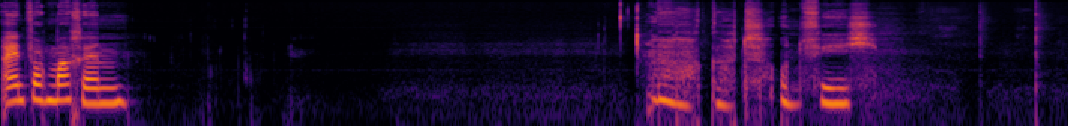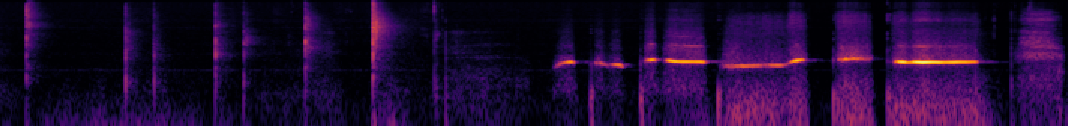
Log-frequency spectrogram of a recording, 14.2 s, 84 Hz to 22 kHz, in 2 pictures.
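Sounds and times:
speech: 0.1 - 0.9, 4.3 - 6.0
sharp finger snaps: 6.4 - 10.2
person whistling a short wavering tune: 10.8 - 13.9.

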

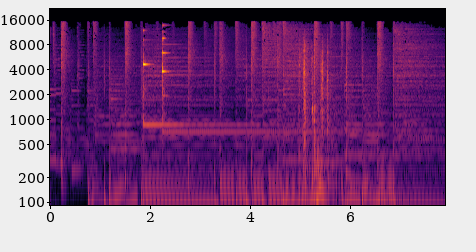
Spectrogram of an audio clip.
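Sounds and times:
doorbell chime: 1.8 - 5.9
dense sustained music with repeated sharp strikes: 1.8 - 7.9.

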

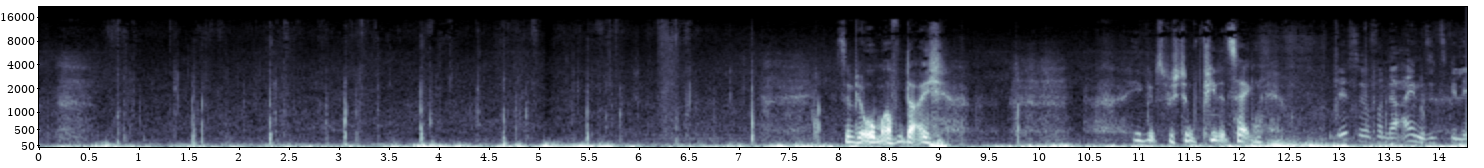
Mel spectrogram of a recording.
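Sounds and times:
footsteps of people walking up onto a dike outdoors: 0.6 - 8.1, 12.4 - 14.2
speech: 8.0 - 9.2, 11.0 - 14.2.

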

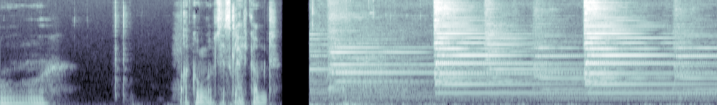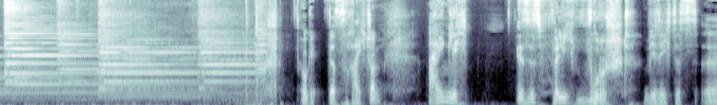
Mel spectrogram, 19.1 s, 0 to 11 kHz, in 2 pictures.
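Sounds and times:
speech: 2.6 - 3.8, 13.6 - 19.1
clock tower bells ringing a slow chime melody: 4.1 - 13.2.

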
